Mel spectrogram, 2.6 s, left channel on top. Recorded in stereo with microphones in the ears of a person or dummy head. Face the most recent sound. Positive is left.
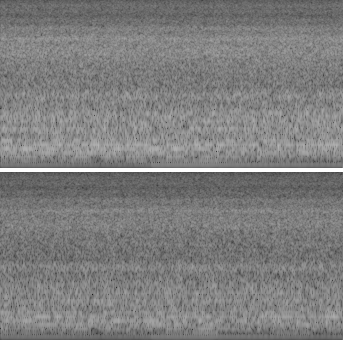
No sound to turn to.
